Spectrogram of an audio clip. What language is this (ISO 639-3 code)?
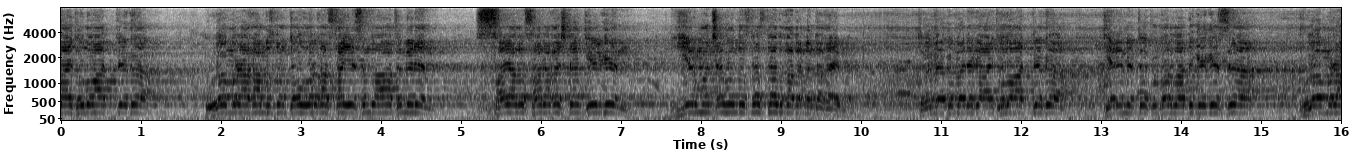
tur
